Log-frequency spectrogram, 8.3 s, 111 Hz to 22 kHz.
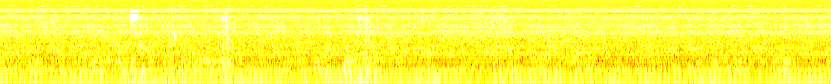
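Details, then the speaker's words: Late-1970s/early-1980s ERS American Art Series ceiling fan, speed control rotated to an in-between setting: quiet constant low electrical hum with slight buzz; fan sometimes complains at random intermediate speeds; motor hum, cause unknown. "if you listen closely you can hear a noise too got a buzz to it yeah sometimes this fan complains when you try to run it on uh some [Music] random speed like this"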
